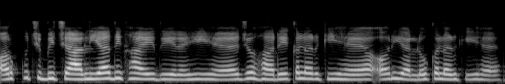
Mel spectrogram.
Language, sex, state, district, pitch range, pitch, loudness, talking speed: Hindi, female, Bihar, West Champaran, 230-260 Hz, 240 Hz, -18 LUFS, 200 wpm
